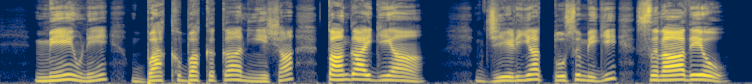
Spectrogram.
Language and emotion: Dogri, disgusted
